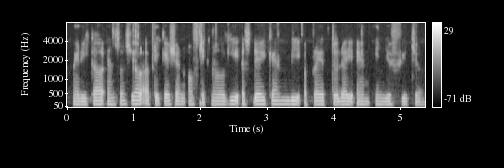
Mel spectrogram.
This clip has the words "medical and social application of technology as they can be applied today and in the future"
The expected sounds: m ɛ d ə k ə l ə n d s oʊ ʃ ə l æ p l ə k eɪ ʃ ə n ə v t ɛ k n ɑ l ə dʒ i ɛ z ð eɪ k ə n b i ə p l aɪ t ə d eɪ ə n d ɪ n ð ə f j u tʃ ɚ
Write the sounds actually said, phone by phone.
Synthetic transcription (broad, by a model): m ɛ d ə k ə l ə n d s oʊ s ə l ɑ p l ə k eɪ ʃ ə n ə f t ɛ k n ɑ l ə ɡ i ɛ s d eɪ k ə n b i ə p l aɪ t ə d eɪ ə n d ɪ n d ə f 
